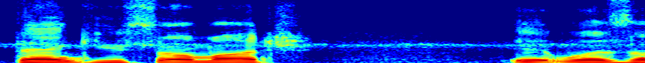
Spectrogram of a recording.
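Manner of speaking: normal talking voice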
